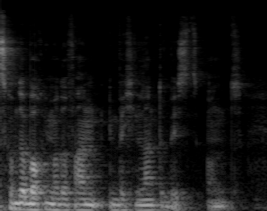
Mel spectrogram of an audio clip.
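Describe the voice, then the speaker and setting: A man with fairly low pitch, vocal fry and a moderate pace, with audible room echo. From Austria, Vienna. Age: 20s. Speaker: dancer and dance teacher. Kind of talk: casual chat. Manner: mixes German and English.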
